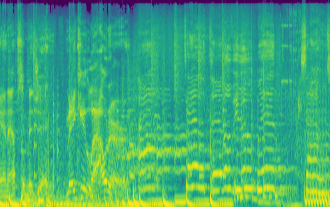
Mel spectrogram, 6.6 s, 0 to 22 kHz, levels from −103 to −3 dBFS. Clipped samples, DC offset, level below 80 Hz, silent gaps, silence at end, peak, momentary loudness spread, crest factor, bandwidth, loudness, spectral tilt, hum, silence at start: under 0.1%; under 0.1%; -12 dBFS; none; 0 s; 0 dBFS; 3 LU; 8 dB; over 20 kHz; -8 LUFS; -4 dB/octave; none; 0 s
